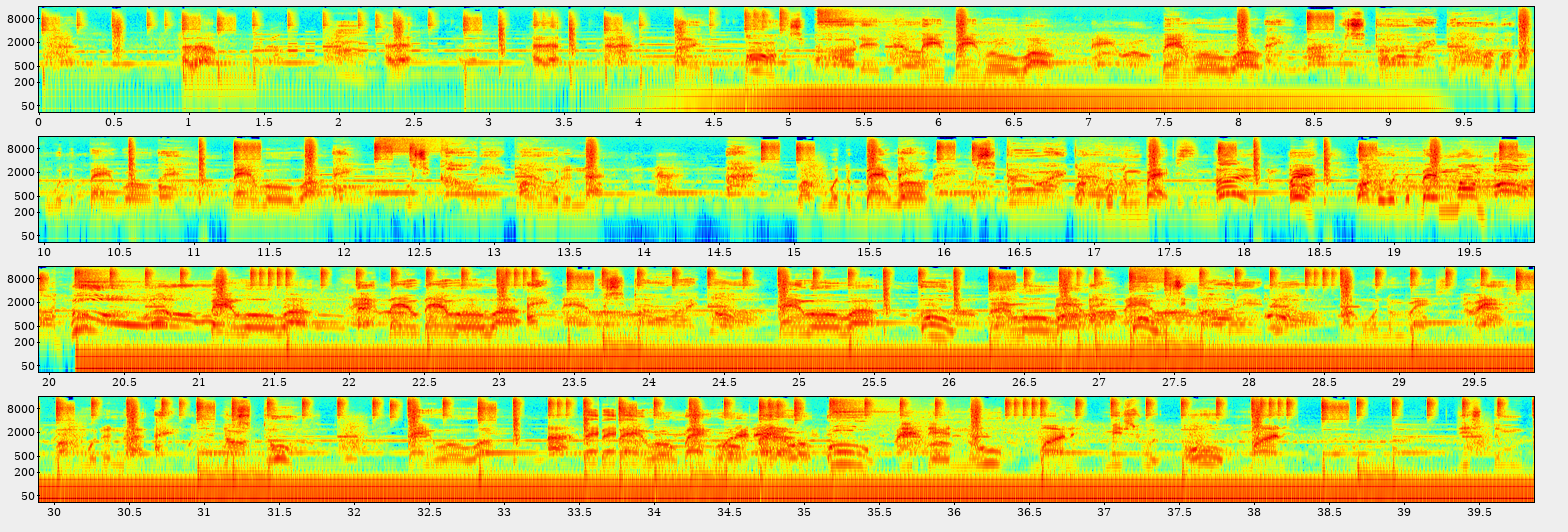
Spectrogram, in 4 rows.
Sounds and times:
Music: 0.0s - 39.8s.

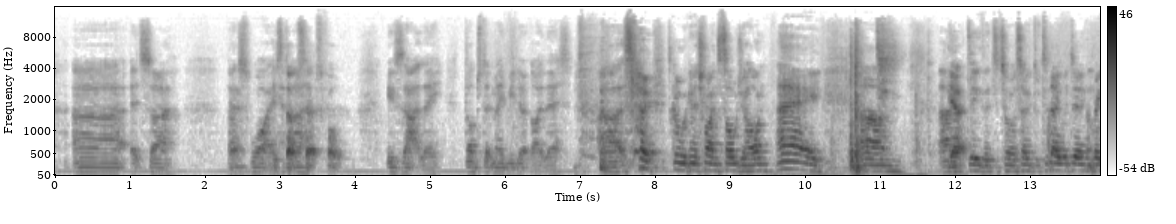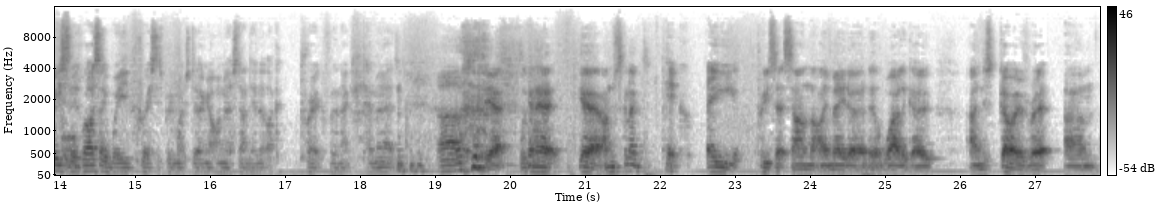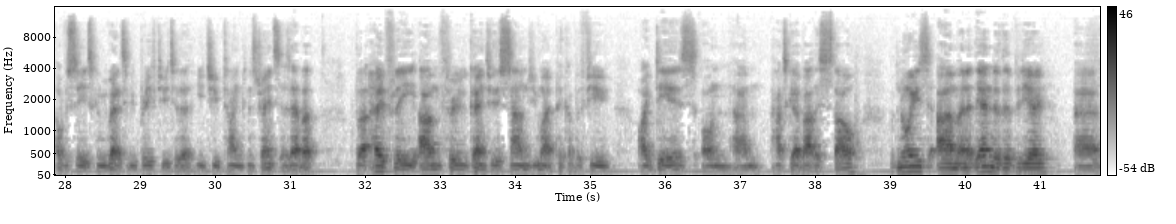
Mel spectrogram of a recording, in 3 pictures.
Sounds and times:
Speech: 0.2s - 1.7s, 2.3s - 41.8s.

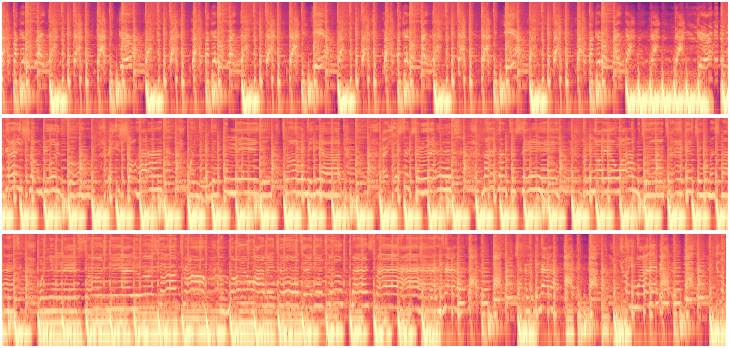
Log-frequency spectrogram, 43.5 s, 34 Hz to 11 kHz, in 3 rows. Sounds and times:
Afrobeat: 0.0s - 43.5s.

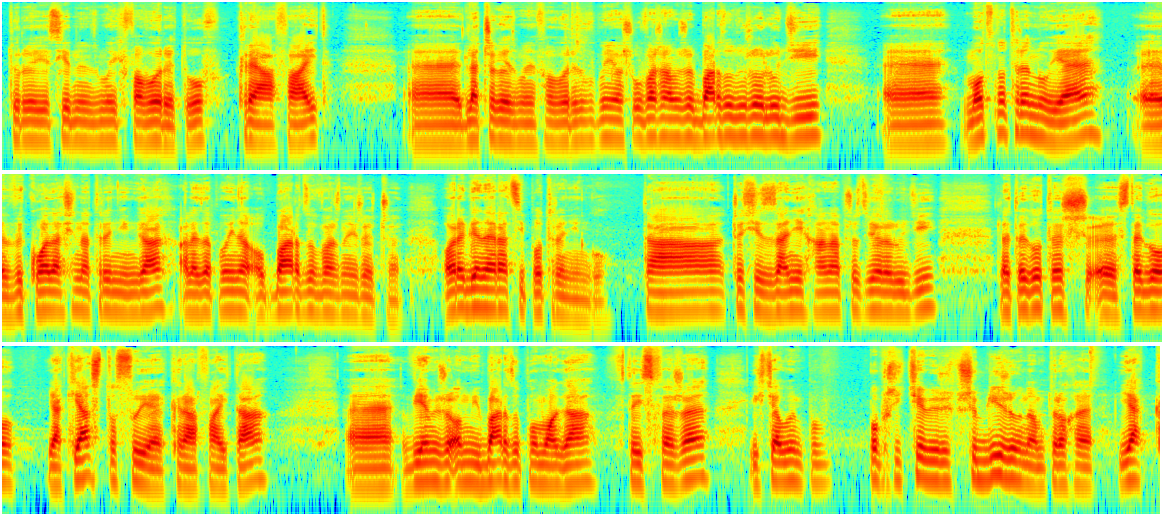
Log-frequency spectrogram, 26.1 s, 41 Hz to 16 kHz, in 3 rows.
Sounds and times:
Speech: 0.0s - 19.4s, 20.0s - 26.0s.

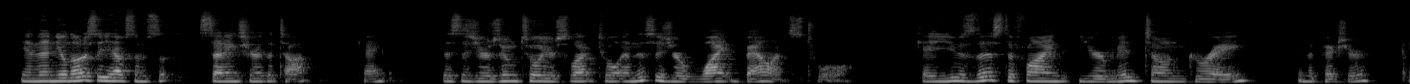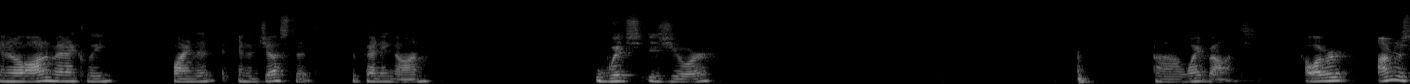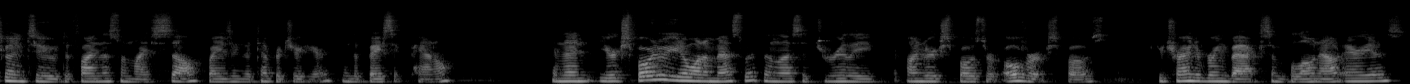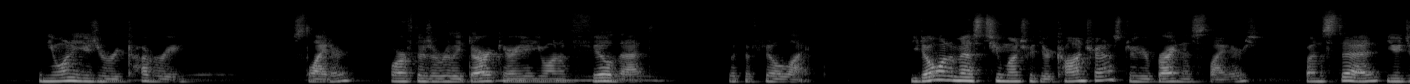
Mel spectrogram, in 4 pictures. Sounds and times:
Speech: 0.2s - 8.6s, 9.2s - 18.5s, 20.1s - 21.3s, 25.6s - 32.8s, 33.7s - 44.2s, 45.2s - 48.9s, 49.6s - 50.6s, 51.4s - 56.4s.

